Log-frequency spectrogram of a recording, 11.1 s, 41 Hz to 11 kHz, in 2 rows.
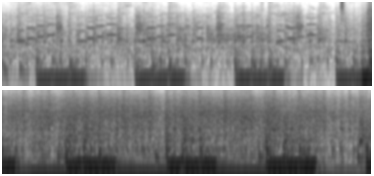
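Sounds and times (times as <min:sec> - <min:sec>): background music: 0:00.0 - 0:11.0
firecrackers popping: 0:05.1 - 0:11.0.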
